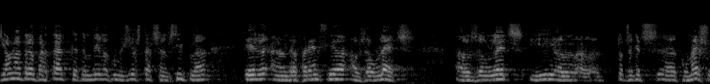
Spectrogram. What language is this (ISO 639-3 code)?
cat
